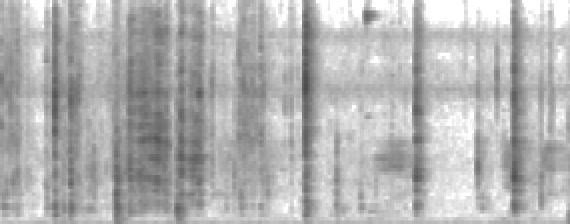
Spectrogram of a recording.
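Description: A spoon stirring Telugu buttermilk curry (majjiga pulusu) in a metal pot, with irregular clinks and scrapes against the pot and soft swishing of liquid between them, close and moderately loud.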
